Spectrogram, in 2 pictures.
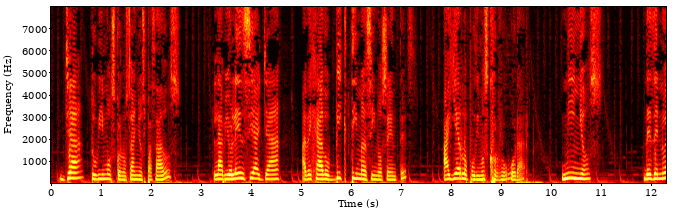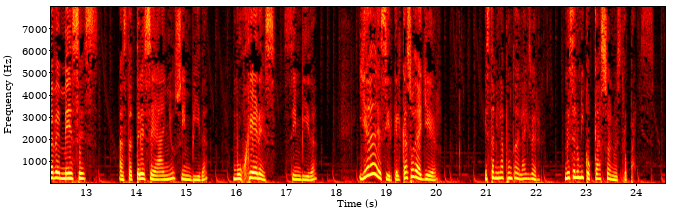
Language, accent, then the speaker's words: Spanish; Mexico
